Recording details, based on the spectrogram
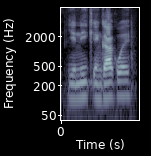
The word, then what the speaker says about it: Yannick Ngakoue: Yannick Ngakoue.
